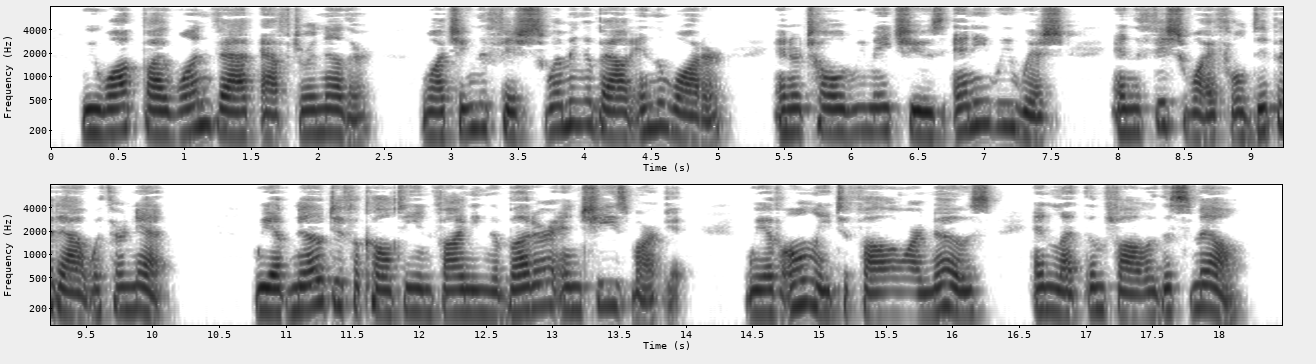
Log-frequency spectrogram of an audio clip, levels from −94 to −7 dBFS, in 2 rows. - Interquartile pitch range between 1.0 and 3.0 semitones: Yes, narrow, 2.5 semitones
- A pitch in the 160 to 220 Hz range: Yes, medium, 185 Hz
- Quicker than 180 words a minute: Yes, average, 190 wpm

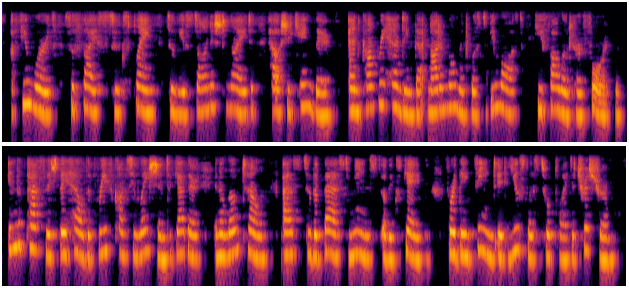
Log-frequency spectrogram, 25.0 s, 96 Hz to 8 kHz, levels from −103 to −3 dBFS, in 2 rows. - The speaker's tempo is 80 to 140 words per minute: Yes, slow, 135 wpm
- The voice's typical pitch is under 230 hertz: No, very high, 250 Hz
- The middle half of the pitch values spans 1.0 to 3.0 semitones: Yes, narrow, 2.6 semitones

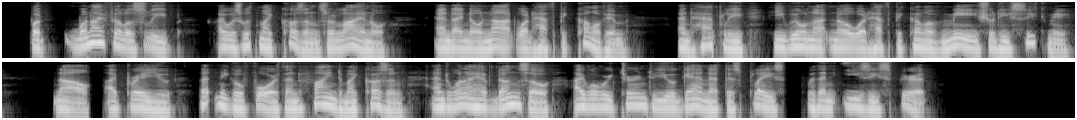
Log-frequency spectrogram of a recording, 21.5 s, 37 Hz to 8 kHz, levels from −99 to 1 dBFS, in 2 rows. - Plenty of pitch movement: No, average, 3.8 semitones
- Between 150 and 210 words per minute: Yes, average, 185 wpm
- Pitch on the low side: Yes, low, 100 Hz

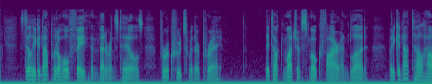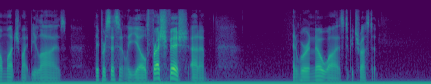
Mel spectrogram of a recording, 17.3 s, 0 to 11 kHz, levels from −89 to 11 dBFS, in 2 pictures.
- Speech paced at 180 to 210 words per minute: No, average, 170 wpm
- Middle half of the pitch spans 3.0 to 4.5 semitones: Yes, average, 4.0 semitones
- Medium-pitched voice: No, very low, 90 Hz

